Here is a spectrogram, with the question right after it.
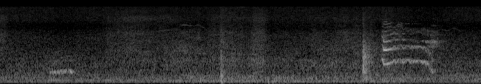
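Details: Domestic cat shut in a laundry room, wanting to go outside: one short arching, harmonic-rich meow near the end, after a soft low murmur and a knock, over steady indoor hum.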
